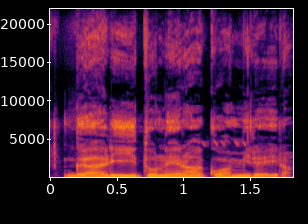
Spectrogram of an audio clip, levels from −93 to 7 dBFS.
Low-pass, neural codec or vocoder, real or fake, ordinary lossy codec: none; none; real; none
